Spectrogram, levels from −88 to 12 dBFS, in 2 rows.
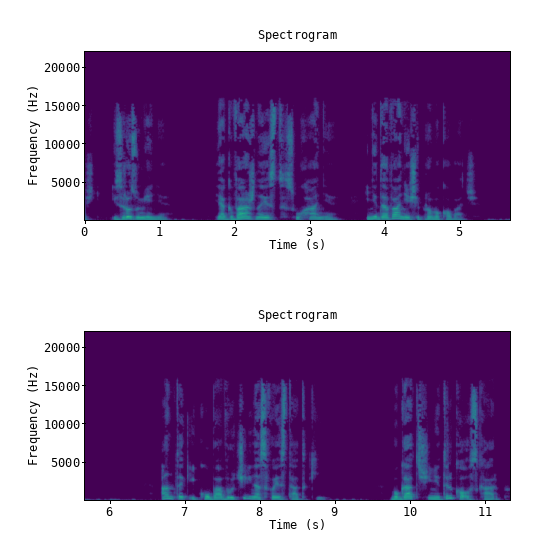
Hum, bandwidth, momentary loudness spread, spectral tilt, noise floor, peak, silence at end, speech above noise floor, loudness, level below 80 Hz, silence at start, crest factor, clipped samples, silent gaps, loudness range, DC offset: none; 16 kHz; 18 LU; -4 dB/octave; -71 dBFS; -16 dBFS; 0.15 s; 36 dB; -35 LUFS; -72 dBFS; 0 s; 20 dB; under 0.1%; none; 3 LU; under 0.1%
